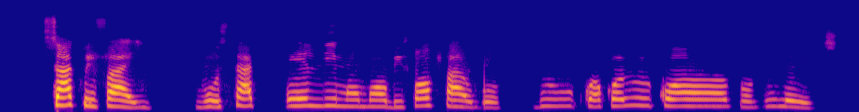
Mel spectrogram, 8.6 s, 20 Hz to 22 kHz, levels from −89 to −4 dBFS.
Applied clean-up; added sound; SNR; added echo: neural mask model Resemble Enhance denoiser.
